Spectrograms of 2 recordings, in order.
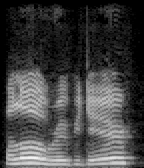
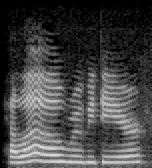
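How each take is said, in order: First: Loud, rounded, stately greeting; big, cultured matron; deep, cultured voice. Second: High, loud, rough squeak; scratchy high fake-granny greeting; rough, squeaky voice. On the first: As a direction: greet her in a deep refined voice. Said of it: "in her deep, cultured voice". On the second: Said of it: "said a rough, squeaky voice". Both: A narrator's reading.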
